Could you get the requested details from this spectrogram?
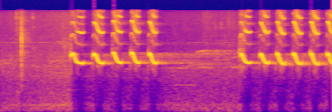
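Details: Rapid shooting phrase from a contest-champion White-rumped shama singing to draw other birds into song: two bursts of identical sharp descending whistles, each note repeated about five times a second, with a brief pause between bursts.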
